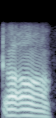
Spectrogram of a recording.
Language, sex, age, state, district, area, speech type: Manipuri, male, 45-60, Manipur, Churachandpur, rural, conversation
